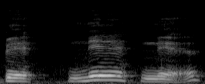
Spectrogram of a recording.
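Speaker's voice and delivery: "Banana" stretched out very slow, each syllable drawn. Shown as a demonstration. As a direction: draw out "Banana" slowly. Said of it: "Your turn".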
